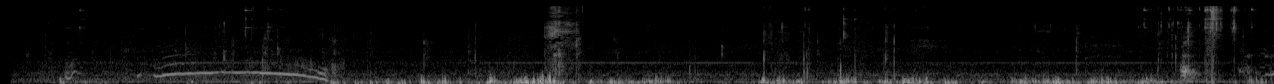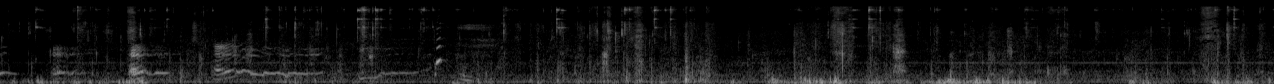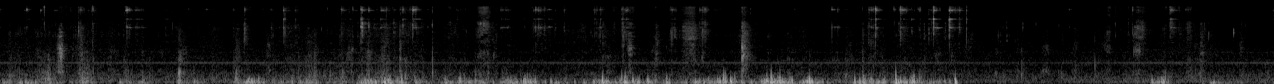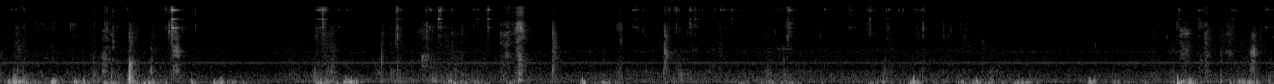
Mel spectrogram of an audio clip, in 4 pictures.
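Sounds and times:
small dog whimpering and whining: 1.4 - 3.5, 12.4 - 17.7
scuffling and rustling on bedding: 7.5 - 40.4.

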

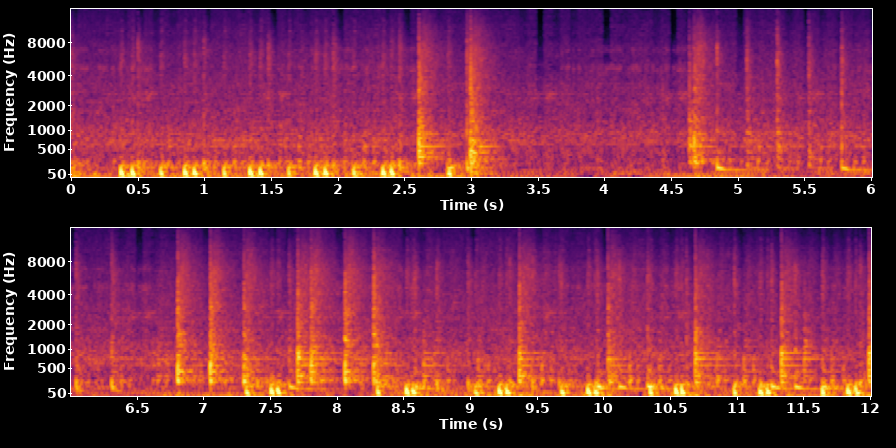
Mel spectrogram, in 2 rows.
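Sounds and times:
rapid bass drum strokes: 0.0 - 3.3, 4.6 - 12.0
faint sustained backing tones: 0.0 - 12.0.

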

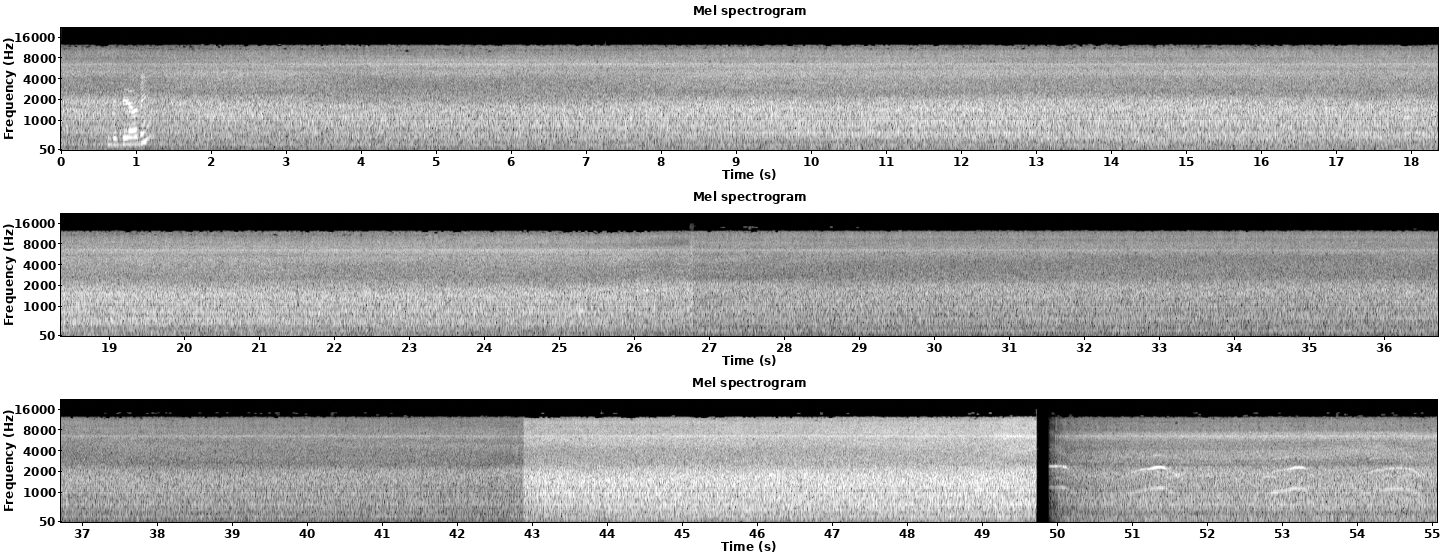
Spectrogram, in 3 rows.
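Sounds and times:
waterfall rushing over rocks: 0.0 - 55.0.

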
